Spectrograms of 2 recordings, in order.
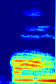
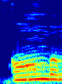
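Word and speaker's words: comb: तो यहां पे देखो एम के बगल में कौन बैठा हुआ है? बी बैठा हुआ है। तो बी क्या हो जाएगा? साइलेंट यानी कि चुपचाप। कोई अपना आवाज नहीं लेगा। कोई अपना साउंड नहीं लेगा। तो ये हो गया सी ओ एम कॉम। ये क्या हो गया? सी ओ एम कॉम। इसे गलती से भी कॉम्ब मत पढ़ देना।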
